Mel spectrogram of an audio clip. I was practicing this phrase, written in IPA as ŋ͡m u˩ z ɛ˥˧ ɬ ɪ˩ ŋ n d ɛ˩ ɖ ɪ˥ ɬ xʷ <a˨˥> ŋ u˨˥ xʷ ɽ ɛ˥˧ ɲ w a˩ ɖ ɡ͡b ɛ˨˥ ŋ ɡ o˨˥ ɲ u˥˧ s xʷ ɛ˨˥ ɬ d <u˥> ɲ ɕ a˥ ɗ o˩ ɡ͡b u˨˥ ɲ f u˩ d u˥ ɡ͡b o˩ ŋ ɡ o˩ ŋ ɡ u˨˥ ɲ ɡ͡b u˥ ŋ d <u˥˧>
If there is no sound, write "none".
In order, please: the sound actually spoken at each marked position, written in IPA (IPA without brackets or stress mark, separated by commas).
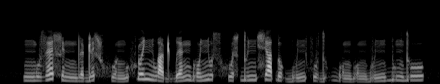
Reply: a˩, u˥, u˥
